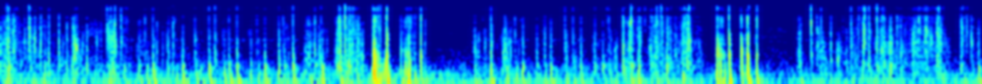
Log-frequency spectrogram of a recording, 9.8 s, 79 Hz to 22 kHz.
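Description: A full, soft and flexible plastic pouch of 72 disinfecting wet wipes lies on a car seat while fingertips and short nails tap, press and crinkle the plastic and its resealable flap. Dense, irregular crinkles and light taps run throughout, with louder crackling bursts around four and seven seconds.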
